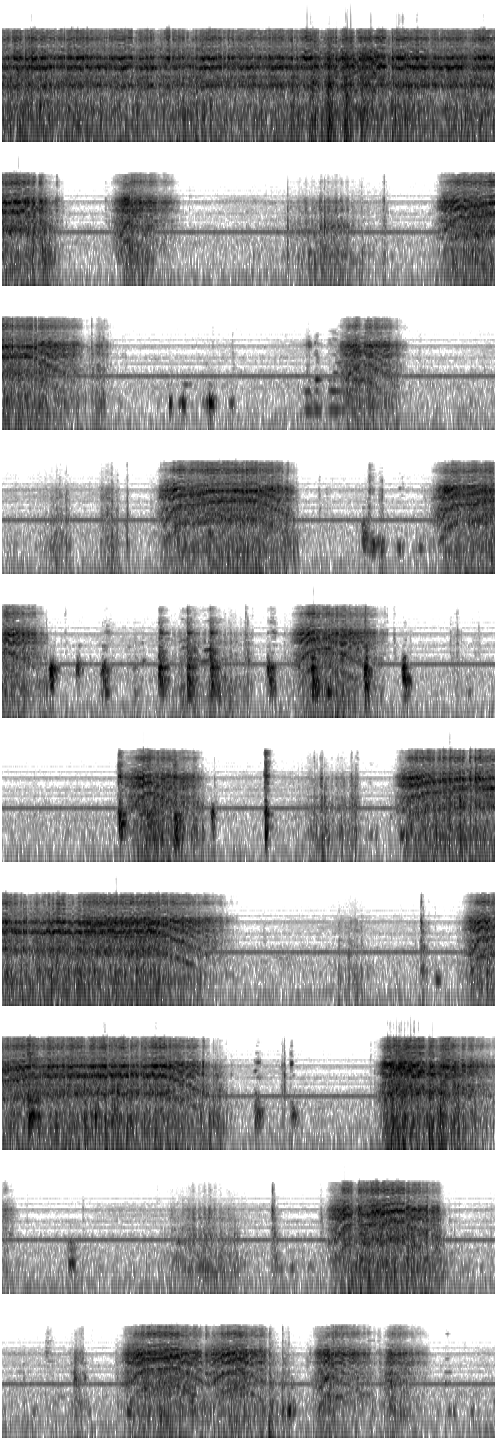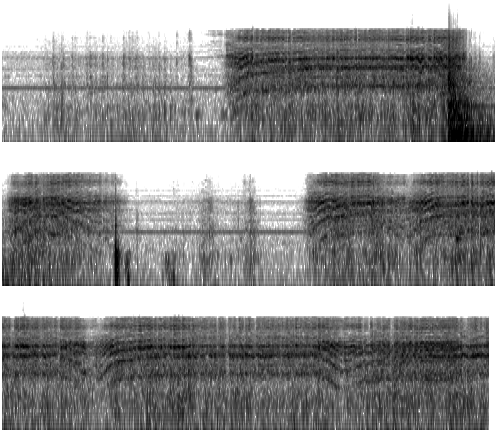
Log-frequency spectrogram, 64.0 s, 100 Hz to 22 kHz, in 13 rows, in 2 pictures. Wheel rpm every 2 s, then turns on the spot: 240, 230, 150, 10, 50, 40, 20, 10, 110, 50, 20, 30, 10, 20, 140, 140, 0, 170, 40, 70, 10, 80, 30, 40, 10, 40, 190, 60, 70, 160, 180, 180.
12-14 16-18 20-22 26-28 36-38 40-42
